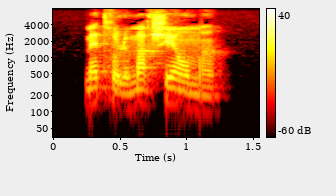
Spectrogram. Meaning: to adopt a my-way-or-the-highway attitude towards, to tell (someone) to take it or leave it, to give (someone) an ultimatum, to force (someone) to make a decision
- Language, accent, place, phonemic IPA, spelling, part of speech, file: French, France, Lyon, /mɛ.tʁə l(ə) maʁ.ʃe ɑ̃ mɛ̃/, mettre le marché en main, verb, LL-Q150 (fra)-mettre le marché en main.wav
